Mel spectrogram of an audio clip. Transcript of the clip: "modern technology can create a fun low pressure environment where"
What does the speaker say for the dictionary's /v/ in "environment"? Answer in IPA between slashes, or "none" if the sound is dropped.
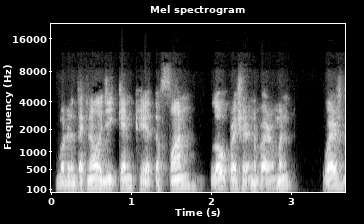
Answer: /v/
